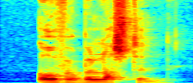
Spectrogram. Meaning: 1. to overburden, to weigh down 2. to overtax
- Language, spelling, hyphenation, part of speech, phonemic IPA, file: Dutch, overbelasten, over‧be‧las‧ten, verb, /ˌoː.vər.bəˌlɑs.tə(n)/, Nl-overbelasten.ogg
